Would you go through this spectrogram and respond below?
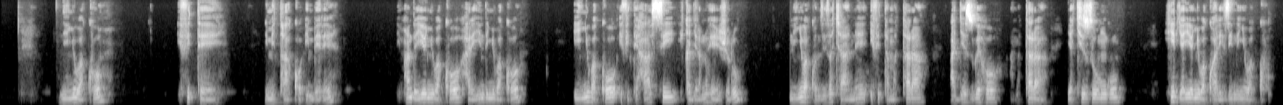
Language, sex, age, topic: Kinyarwanda, male, 36-49, finance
